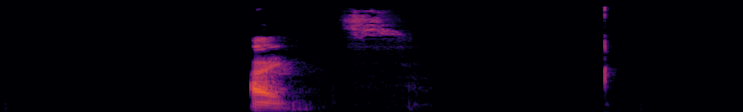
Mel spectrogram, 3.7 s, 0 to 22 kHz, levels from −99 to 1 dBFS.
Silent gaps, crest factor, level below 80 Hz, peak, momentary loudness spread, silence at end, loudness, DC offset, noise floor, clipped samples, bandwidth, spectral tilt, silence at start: none; 30 dB; under -90 dBFS; -20 dBFS; 15 LU; 1.7 s; -42 LUFS; under 0.1%; under -90 dBFS; under 0.1%; 16 kHz; -0.5 dB/octave; 1.25 s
